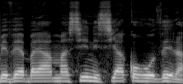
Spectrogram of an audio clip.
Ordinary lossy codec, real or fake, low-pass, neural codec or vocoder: none; real; none; none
